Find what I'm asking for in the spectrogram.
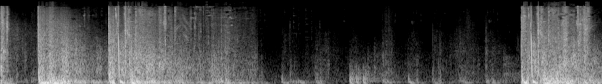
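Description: Shotgun fire in the video game Call of Duty: loud, sharp blasts open and close the passage, with a burst of shots early on and quieter clattering action and gunfire in between.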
